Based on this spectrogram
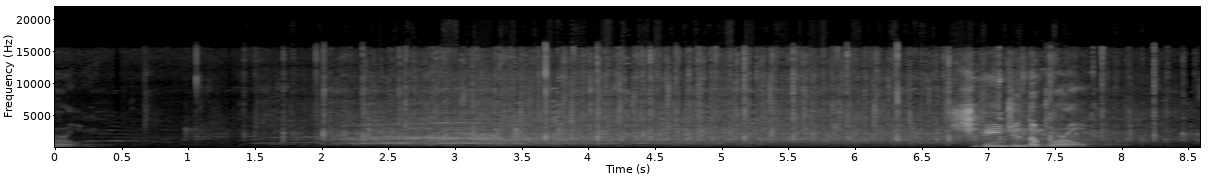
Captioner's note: applause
